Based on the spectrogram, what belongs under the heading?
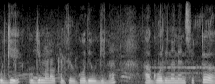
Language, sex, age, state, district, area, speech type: Kannada, female, 18-30, Karnataka, Vijayanagara, rural, spontaneous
